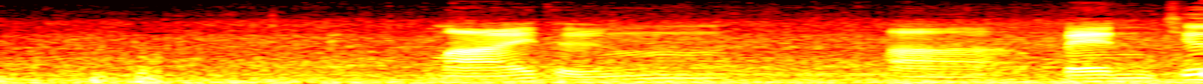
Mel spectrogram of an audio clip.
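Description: A man speaking Thai in two short phrases with pauses between them, over a steady low rumble of background noise.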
